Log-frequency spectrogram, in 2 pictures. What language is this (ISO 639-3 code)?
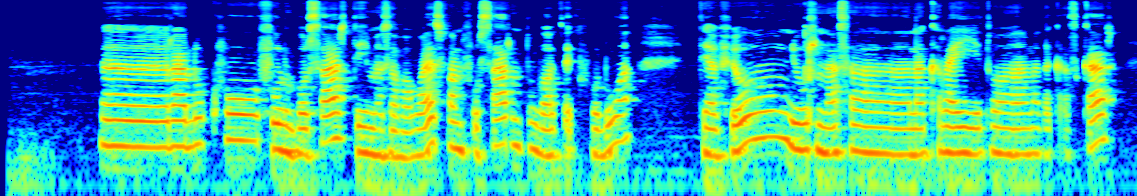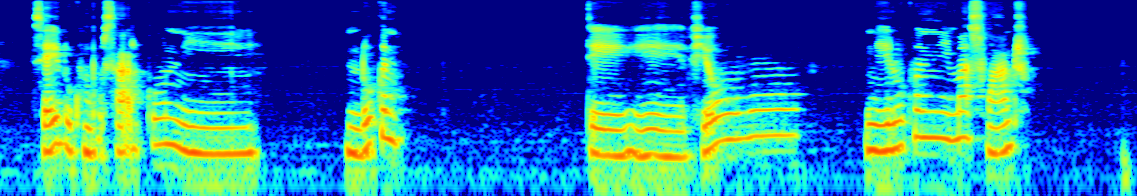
mlg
